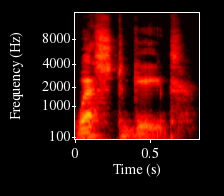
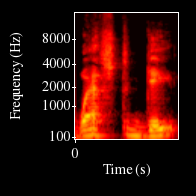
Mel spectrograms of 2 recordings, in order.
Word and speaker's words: Westgate: in this neighborhood called Westgate. One word, Westgate. And the the map program will always say turn left on Westgate Street. It's like it's not West Gate Street, it's Westgate Street.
